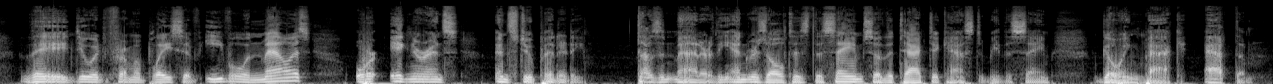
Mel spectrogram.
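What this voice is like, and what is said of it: Sore-throated, wavering voice. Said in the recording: “my throat is not feeling super good, and my voice is wavering.”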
